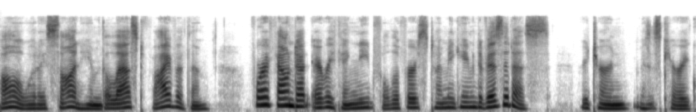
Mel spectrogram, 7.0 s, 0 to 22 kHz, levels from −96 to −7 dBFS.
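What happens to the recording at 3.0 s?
Nothing goes wrong at 3.0 s: the speech there passes intact through the call path, carrying only the ordinary coding character of an Opus call with its top end stopping around 12 kHz.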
